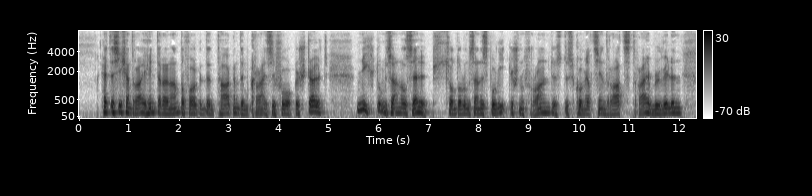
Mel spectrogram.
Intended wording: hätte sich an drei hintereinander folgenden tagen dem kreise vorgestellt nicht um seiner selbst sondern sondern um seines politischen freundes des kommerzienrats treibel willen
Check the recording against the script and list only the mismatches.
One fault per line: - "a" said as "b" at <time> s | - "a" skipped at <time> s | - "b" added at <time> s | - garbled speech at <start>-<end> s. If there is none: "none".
- "sondern" skipped at 7.7 s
